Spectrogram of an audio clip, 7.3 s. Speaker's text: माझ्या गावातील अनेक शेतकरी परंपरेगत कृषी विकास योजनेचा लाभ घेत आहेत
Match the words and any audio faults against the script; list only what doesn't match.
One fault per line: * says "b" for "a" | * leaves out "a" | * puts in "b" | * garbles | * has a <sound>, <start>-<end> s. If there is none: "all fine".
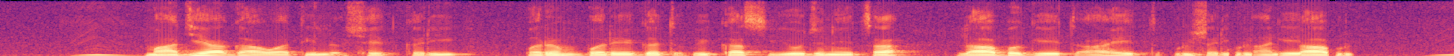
* leaves out "अनेक"
* leaves out "कृषी"
* garbles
